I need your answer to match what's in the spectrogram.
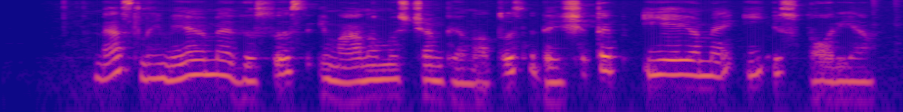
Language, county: Lithuanian, Vilnius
